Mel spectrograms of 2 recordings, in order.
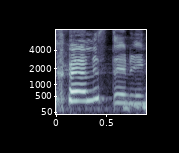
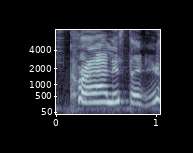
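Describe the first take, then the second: First: High, loud, breaking into a laugh; laughing exclaim; laughing repeat. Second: High and loud, half laughing; loud rueful exclaim. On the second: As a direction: throw it out in disbelief. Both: Real, not acted.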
